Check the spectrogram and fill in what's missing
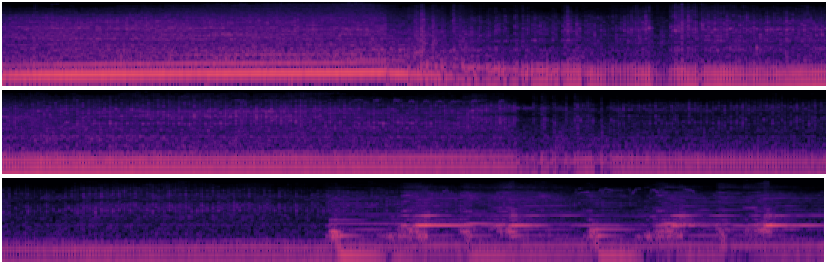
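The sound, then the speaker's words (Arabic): A car engine rumbles steadily while the car is being driven, with a rising rev early on before settling into a low, continuous idle, loud throughout, with some rattling noise near the end. “أخ ما بك يا هذا، انتبه للطريق أمامك، فالطفلة في السيارة.”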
